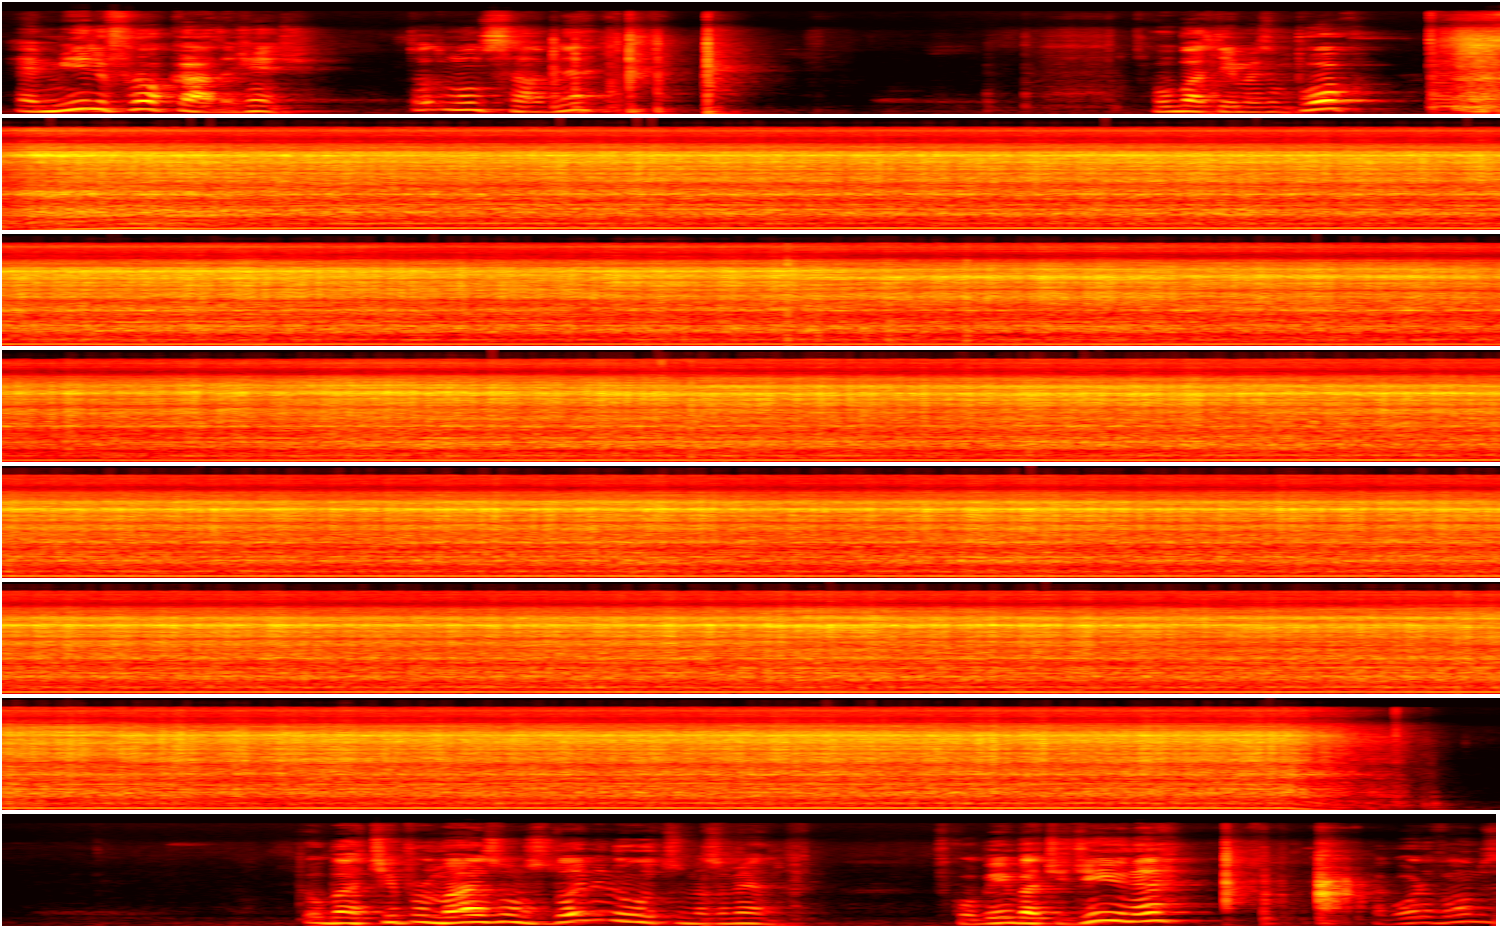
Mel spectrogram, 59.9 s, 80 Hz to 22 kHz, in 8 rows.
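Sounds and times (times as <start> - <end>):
blender motor running: 7.1 - 52.2.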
